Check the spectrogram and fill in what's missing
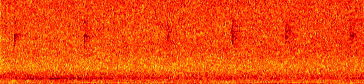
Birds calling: unidentified bird

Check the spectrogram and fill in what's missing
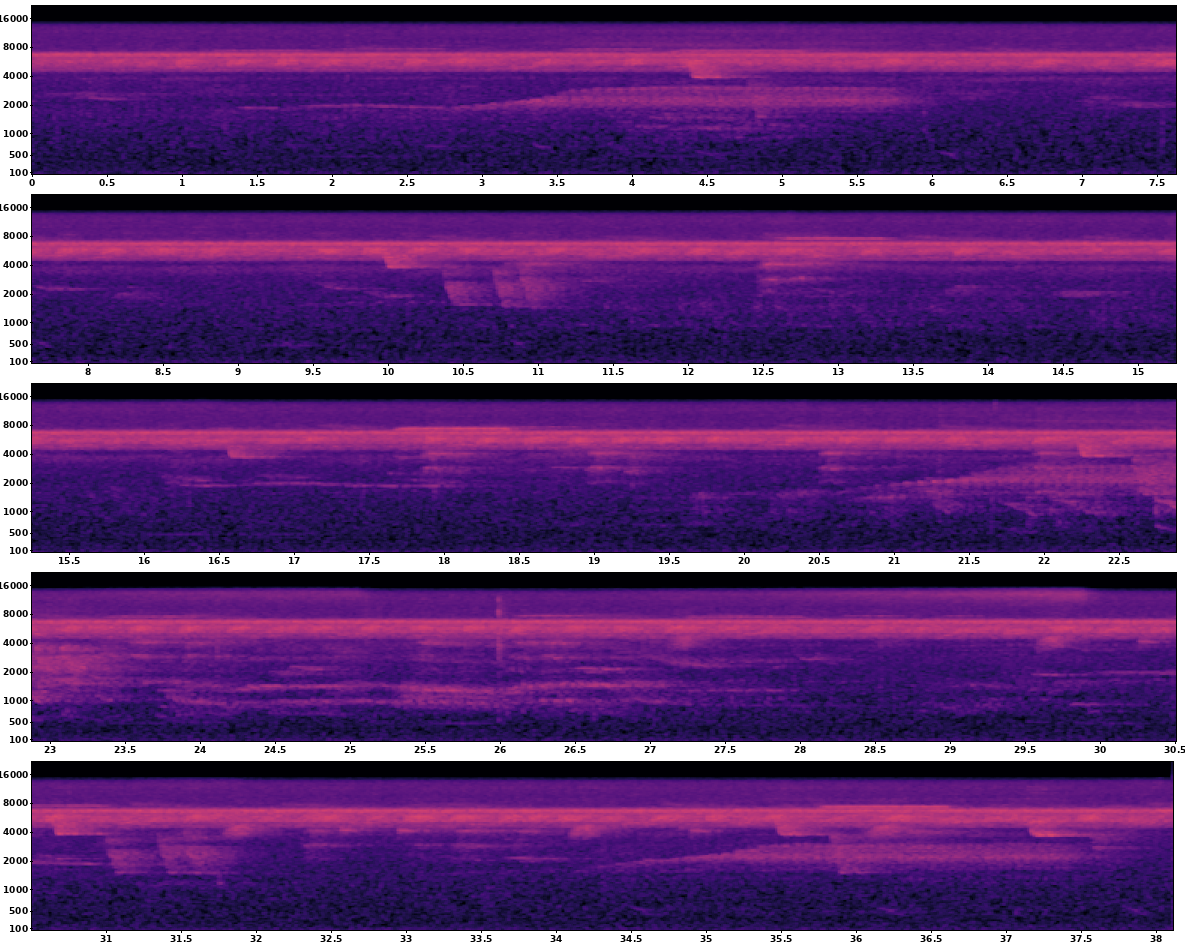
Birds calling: Black-faced Antthrush (Formicarius analis), Wing-barred Piprites (Piprites chloris), Ruddy Quail-Dove (Geotrygon montana), Buff-breasted Wren (Cantorchilus leucotis), Hauxwell's Thrush (Turdus hauxwelli), Mealy Parrot (Amazona farinosa), Plumbeous Antbird (Myrmelastes hyperythrus), Thrush-like Wren (Campylorhynchus turdinus), Cobalt-winged Parakeet (Brotogeris cyanoptera)

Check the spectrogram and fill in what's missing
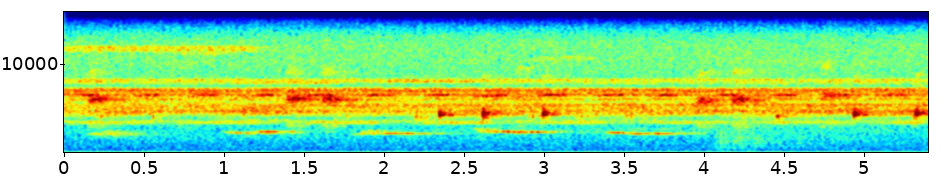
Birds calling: unidentified bird, Hauxwell's Thrush (Turdus hauxwelli)

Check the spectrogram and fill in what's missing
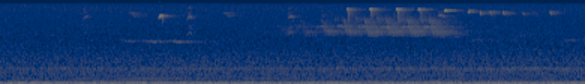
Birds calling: Ovenbird (Seiurus aurocapilla), Black-capped Chickadee (Poecile atricapillus), unidentified bird, Tufted Titmouse (Baeolophus bicolor)

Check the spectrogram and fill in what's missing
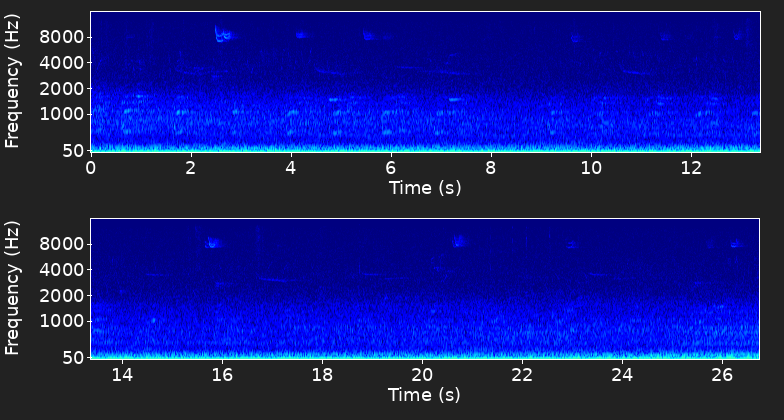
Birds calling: White-throated Sparrow (Zonotrichia albicollis), Canada Goose (Branta canadensis)

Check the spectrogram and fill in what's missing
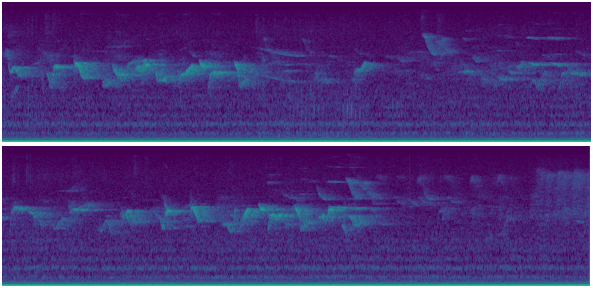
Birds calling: Iiwi (Drepanis coccinea), Red-billed Leiothrix (Leiothrix lutea)

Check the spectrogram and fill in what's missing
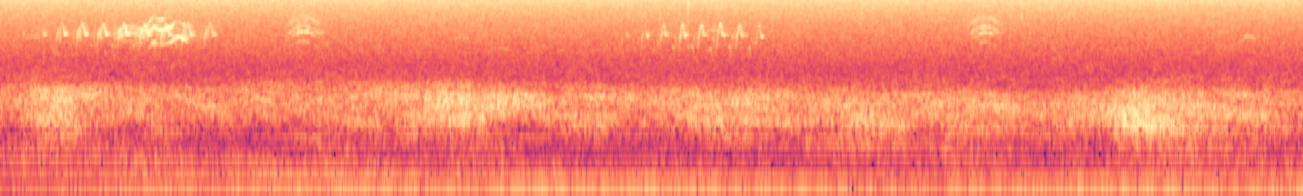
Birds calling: Hawaii Amakihi (Chlorodrepanis virens)

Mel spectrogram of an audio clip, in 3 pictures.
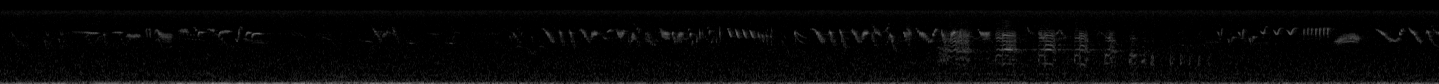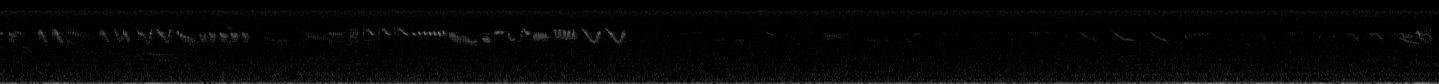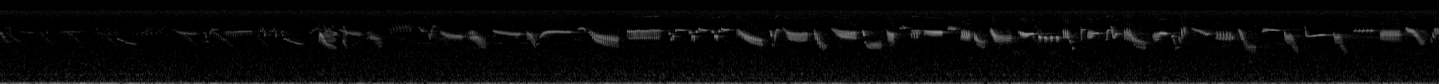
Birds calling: Eurasian Skylark (Alauda arvensis), Erckel's Francolin (Pternistis erckelii)

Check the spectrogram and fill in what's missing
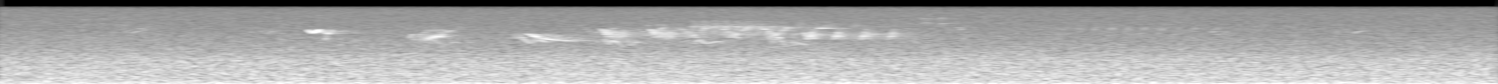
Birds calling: Western Tanager (Piranga ludoviciana), Dusky Flycatcher (Empidonax oberholseri), Fox Sparrow (Passerella iliaca)

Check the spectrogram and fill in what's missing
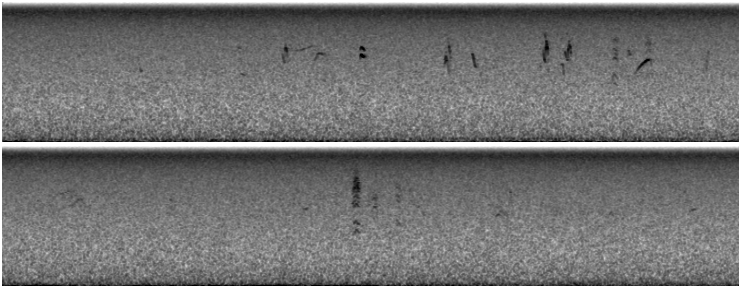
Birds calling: House Finch (Haemorhous mexicanus), Hawaii Amakihi (Chlorodrepanis virens)

